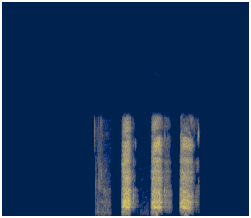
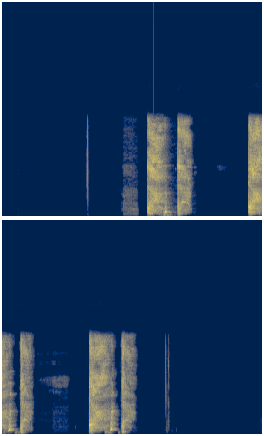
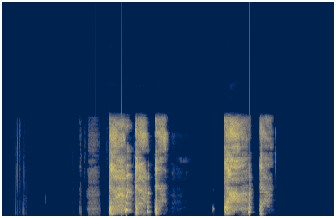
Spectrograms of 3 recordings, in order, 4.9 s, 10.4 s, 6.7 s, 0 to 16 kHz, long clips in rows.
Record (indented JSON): {
  "exhalation_length": "4.9 s",
  "exhalation_amplitude": 30173,
  "exhalation_signal_mean_std_ratio": 0.28,
  "three_cough_length": "10.4 s",
  "three_cough_amplitude": 32768,
  "three_cough_signal_mean_std_ratio": 0.32,
  "cough_length": "6.7 s",
  "cough_amplitude": 30988,
  "cough_signal_mean_std_ratio": 0.36,
  "survey_phase": "alpha (2021-03-01 to 2021-08-12)",
  "age": "18-44",
  "gender": "Female",
  "wearing_mask": "No",
  "symptom_none": true,
  "smoker_status": "Never smoked",
  "respiratory_condition_asthma": true,
  "respiratory_condition_other": false,
  "recruitment_source": "REACT",
  "submission_delay": "3 days",
  "covid_test_result": "Negative",
  "covid_test_method": "RT-qPCR"
}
